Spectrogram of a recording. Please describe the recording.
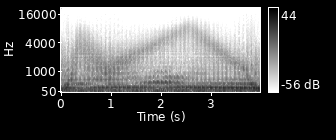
A strange noise, perhaps coming from some alien or futuristic gizmo. Created in Cool Edit Pro.
mechanism, sci-fi, noise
